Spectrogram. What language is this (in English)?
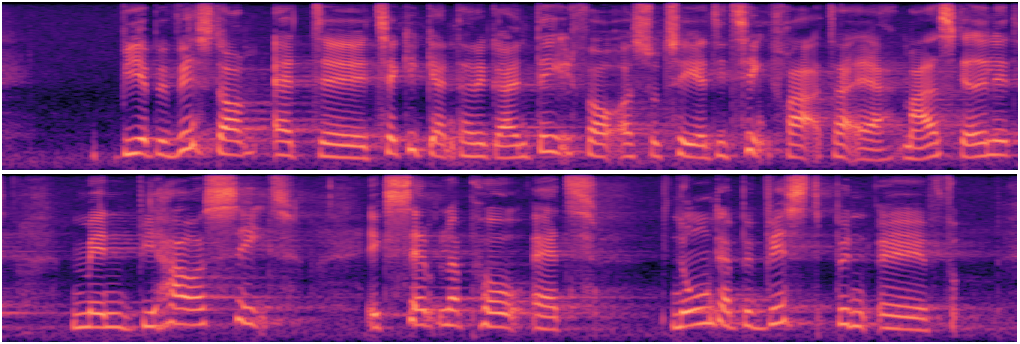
Danish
